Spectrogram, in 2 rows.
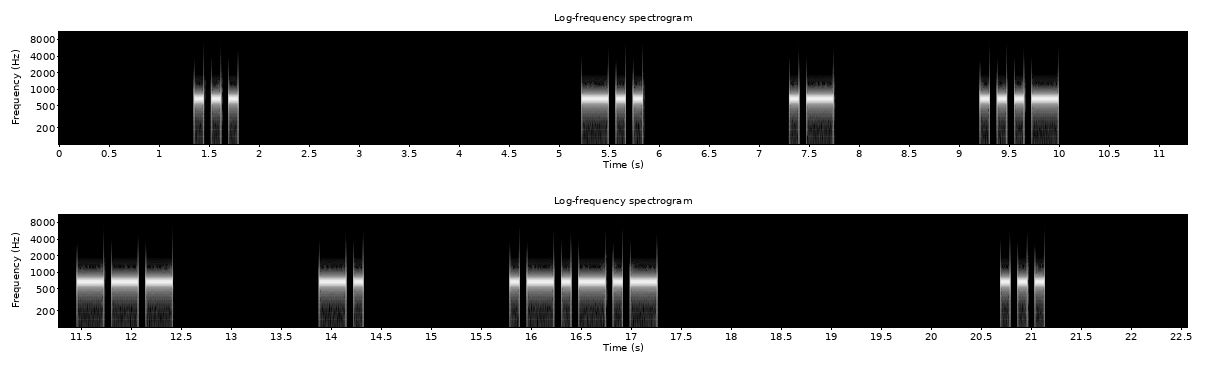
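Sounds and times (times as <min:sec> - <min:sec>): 
Morse code course tones: 0:01.4 - 0:01.8, 0:05.3 - 0:05.9, 0:07.3 - 0:07.8, 0:09.2 - 0:10.0, 0:11.5 - 0:12.5, 0:13.9 - 0:14.3, 0:15.8 - 0:17.3, 0:20.7 - 0:21.2.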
